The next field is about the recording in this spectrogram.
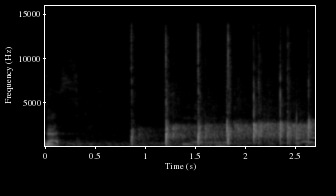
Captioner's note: some applause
